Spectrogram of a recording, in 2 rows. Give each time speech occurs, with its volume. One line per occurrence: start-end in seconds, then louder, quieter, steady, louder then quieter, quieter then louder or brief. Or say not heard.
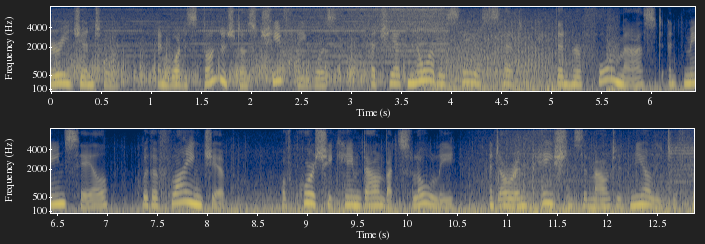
0.0-12.8 steady.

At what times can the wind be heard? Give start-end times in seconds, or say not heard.
0.0-12.8.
